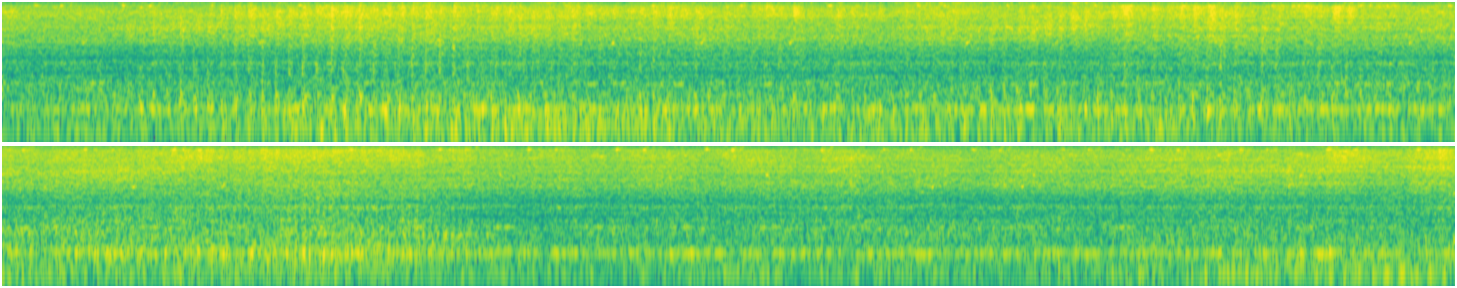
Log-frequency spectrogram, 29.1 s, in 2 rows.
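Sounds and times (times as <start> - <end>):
train wheels on rails: 0.0 - 29.0.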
